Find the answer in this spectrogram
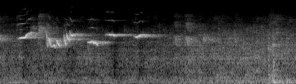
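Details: Cucak cungkok singing in the 'ngeroll tembak' style, played as therapy to lure caged birds that have stopped singing; a short run of clear whistled notes slurring up and down, then a quiet background.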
